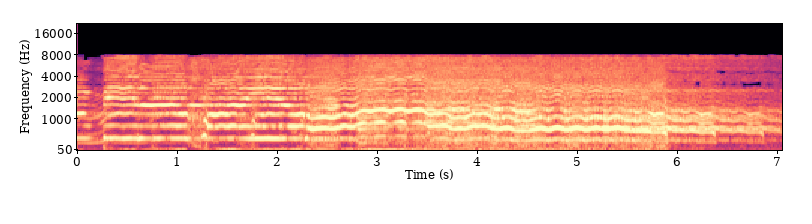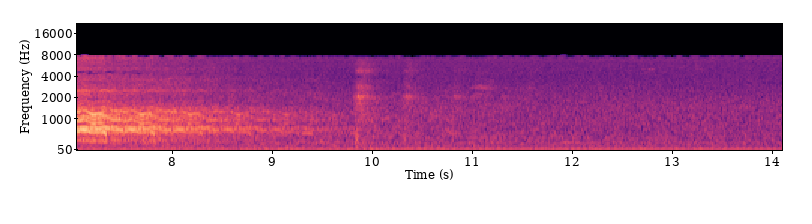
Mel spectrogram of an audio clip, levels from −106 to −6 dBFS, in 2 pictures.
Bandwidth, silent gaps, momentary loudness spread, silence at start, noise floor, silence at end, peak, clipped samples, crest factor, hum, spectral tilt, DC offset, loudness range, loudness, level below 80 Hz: 8 kHz; none; 15 LU; 0 s; -47 dBFS; 6.3 s; 0 dBFS; 7%; 6 dB; none; -1.5 dB/octave; under 0.1%; 15 LU; -3 LUFS; -36 dBFS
